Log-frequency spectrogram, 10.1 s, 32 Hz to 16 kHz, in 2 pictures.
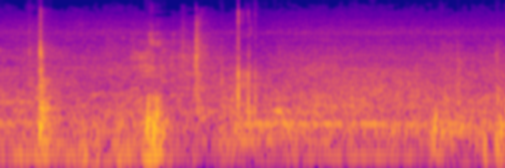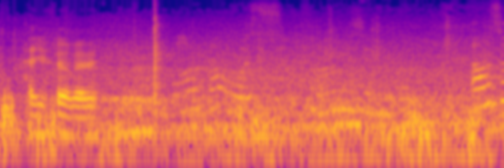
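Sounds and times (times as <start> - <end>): road traffic: 0.0 - 10.0.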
